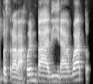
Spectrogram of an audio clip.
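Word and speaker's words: Badiraguato: Y pues trabajo en Badirahuato, así se pronuncia Badirahuato, Sinaloa.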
